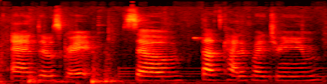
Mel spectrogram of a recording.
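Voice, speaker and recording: A woman with an American accent at a moderate pace, amid audible room echo and noticeable background noise. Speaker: singer. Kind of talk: casual interview.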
